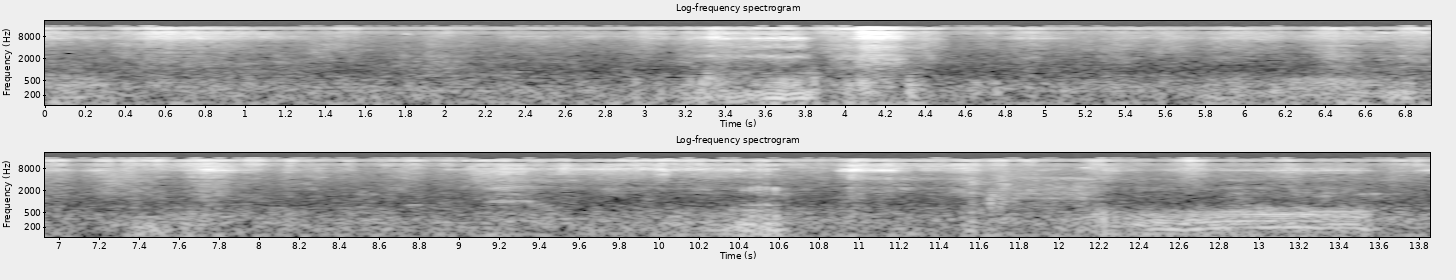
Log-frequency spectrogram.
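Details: French Bulldog receiving a belly rub, breathing in slow low snoring rumbles punctuated by occasional short nasal snorts and snuffles over a long, quiet stretch.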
